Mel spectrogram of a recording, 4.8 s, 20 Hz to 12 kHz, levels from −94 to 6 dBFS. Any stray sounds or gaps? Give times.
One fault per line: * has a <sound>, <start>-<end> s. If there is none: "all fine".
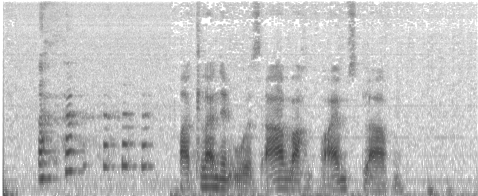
* has a laugh, 0.4-1.6 s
